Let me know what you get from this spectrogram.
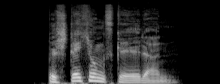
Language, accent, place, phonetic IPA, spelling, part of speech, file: German, Germany, Berlin, [bəˈʃtɛçʊŋsˌɡɛldɐn], Bestechungsgeldern, noun, De-Bestechungsgeldern.ogg
- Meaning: dative plural of Bestechungsgeld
